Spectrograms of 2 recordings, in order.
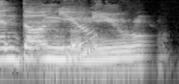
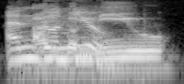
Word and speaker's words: Antoniou: But it is funny because if you said it right, you'd say Antoniou, which is the NT is almost like an ND, but the T is there. So it's Antoniou. – Antoniou.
